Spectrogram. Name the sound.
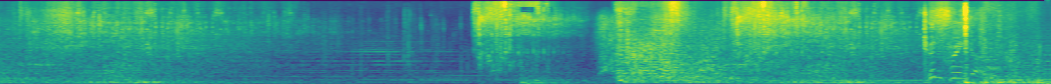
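Incendio fire spell, Hogwarts Legacy video game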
